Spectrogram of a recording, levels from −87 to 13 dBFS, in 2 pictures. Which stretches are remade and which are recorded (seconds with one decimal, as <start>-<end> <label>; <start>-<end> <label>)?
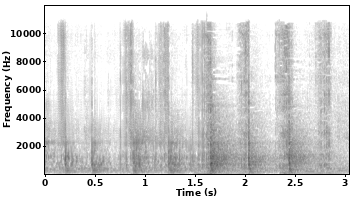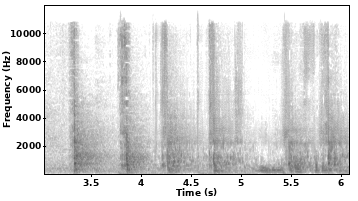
0.0-1.6 remade; 1.6-4.1 recorded; 4.1-6.1 remade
